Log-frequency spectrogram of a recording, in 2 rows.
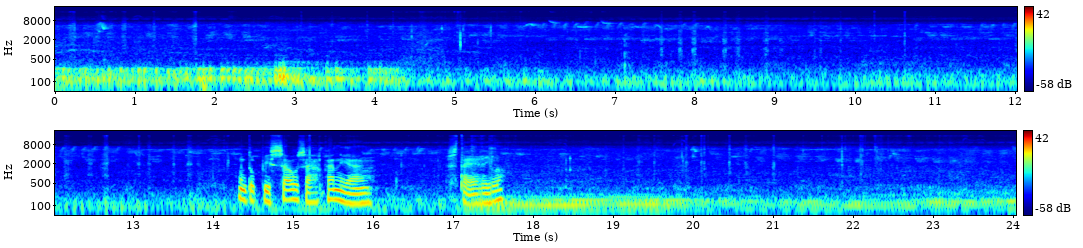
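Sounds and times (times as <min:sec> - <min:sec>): passing vehicle engine hum: 0:00.0 - 0:08.1, 0:15.9 - 0:24.0
knife scraping bark: 0:00.0 - 0:23.8
bird chirps: 0:00.0 - 0:24.0
insect ticking: 0:00.0 - 0:24.0.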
